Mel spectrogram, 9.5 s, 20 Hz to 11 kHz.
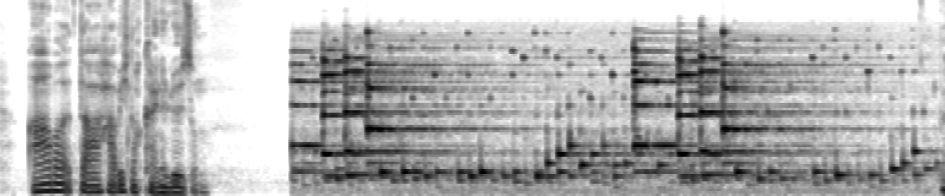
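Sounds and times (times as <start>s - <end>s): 
speech: 0.3s - 2.2s
bright electronic telephone ringtone melody rising by a fifth: 2.9s - 9.4s.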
